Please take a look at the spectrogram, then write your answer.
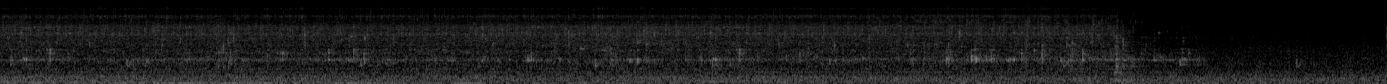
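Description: Shower running in the video game Heavy Rain, a steady moderate hiss of spraying water that cuts off near the end, fairly quiet and with no talk.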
